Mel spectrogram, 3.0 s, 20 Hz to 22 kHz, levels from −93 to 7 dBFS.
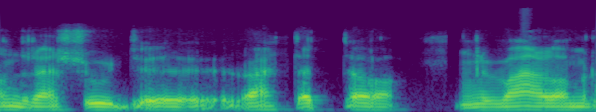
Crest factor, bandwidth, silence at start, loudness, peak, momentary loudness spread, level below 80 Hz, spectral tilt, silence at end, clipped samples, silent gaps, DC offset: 14 dB; 7.8 kHz; 0 s; -16 LUFS; 0 dBFS; 6 LU; -62 dBFS; -6.5 dB/octave; 0 s; under 0.1%; none; under 0.1%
